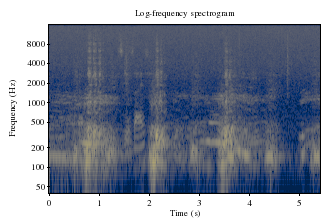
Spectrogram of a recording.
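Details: Lions roaring at night in South Africa, low rumbling grunts heard more faintly amid background noise, uneven bursts every second or so.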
